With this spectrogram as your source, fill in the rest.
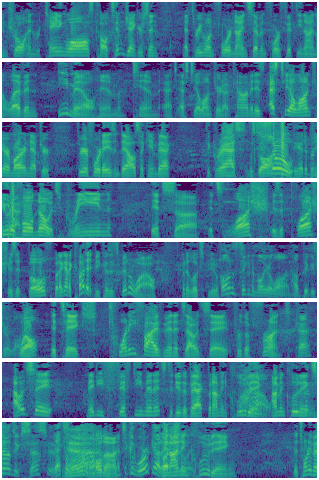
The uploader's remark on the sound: broadcasting live from Blondie's off Wash Ave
